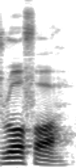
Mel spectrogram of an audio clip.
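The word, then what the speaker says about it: רפה: The word here that's used in the original language is pronounced rophar, and it means to slacken or to be weak and to be still.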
